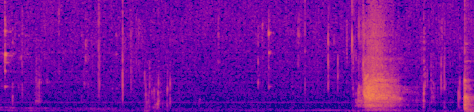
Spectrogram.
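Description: sipping water

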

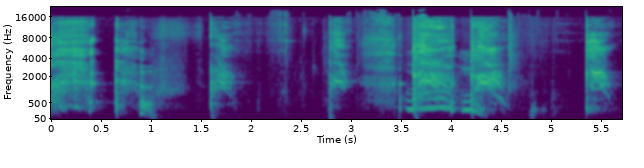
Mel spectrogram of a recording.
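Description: coughing

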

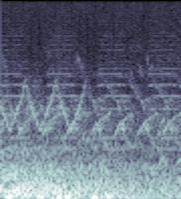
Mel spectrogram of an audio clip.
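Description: car alarm going off

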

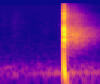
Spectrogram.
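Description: hand clap

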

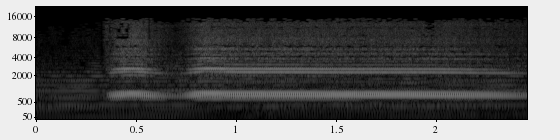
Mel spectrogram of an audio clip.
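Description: steam train whistle

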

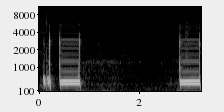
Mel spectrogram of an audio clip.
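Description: telephone keypad dialing tones

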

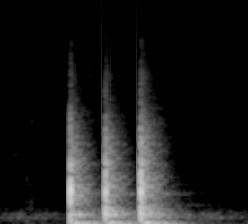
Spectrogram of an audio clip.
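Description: knocking on a door

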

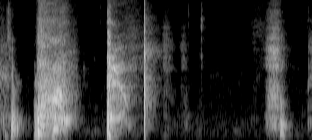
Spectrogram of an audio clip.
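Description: coughing

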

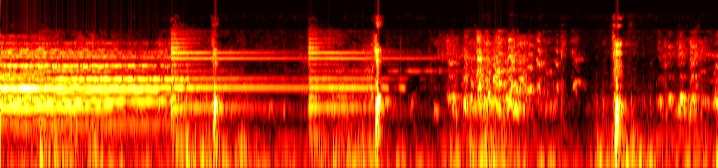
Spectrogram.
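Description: hiccups

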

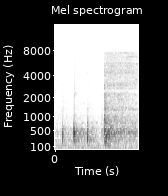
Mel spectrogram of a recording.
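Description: glass window shattering

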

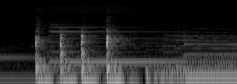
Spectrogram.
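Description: knocking on a door

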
